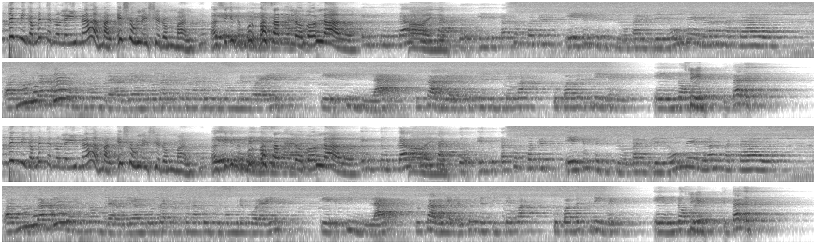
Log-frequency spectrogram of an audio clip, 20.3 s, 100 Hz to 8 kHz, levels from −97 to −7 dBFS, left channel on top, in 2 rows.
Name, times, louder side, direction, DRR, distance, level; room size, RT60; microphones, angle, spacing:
voice 1, 0.0-2.7 3.1-4.4 5.1-5.6 10.3-11.0 18.8-18.9, left 3 dB, 25° left, 9 dB, 0.3 m, -30 dB
voice 2, 2.6-3.7 4.5-9.7 10.2-13.7 14.1-15.0 15.3-16.7 17.0-17.9 18.3-19.5, right 2 dB, 70° right, -2 dB, 1.5 m, -37 dB
sound 1, 6.3-17.7, right 3 dB, 30° right, 1.1 m, -47 dB
12.0 x 5.9 x 2.7 m, 1.3 s
head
